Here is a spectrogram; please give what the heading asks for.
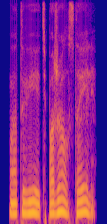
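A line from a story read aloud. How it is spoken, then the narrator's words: Tender voice. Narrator (Russian): добавил нежным голосом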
